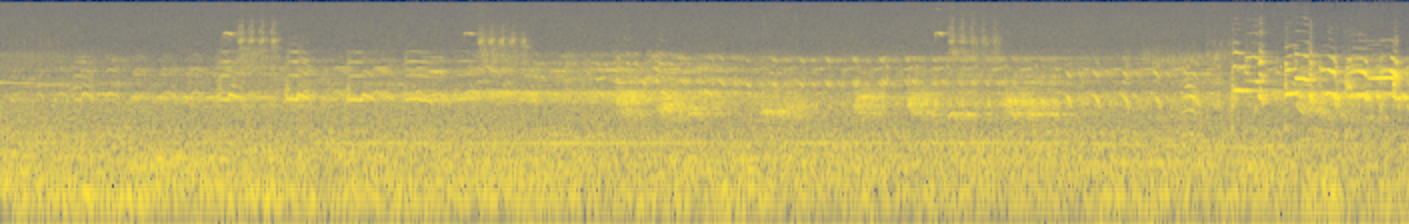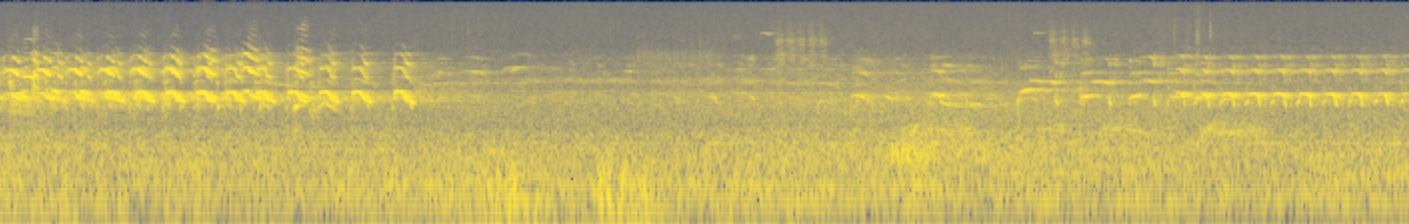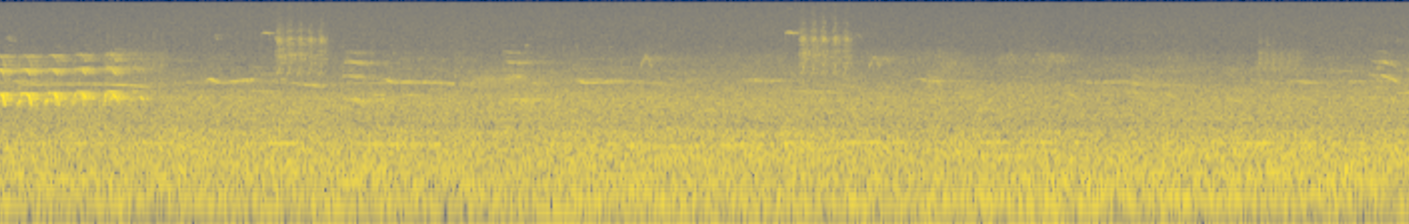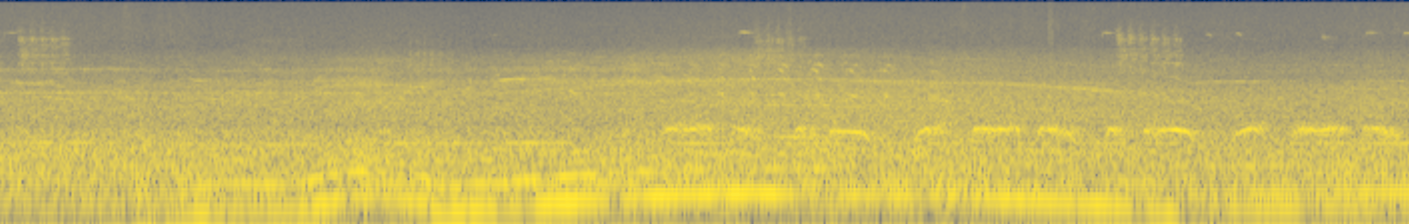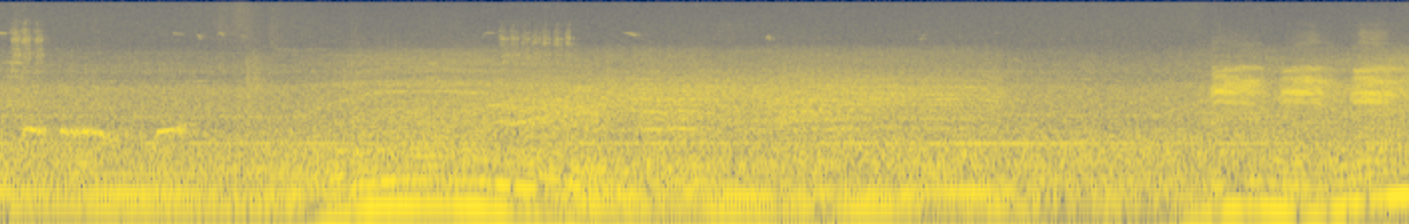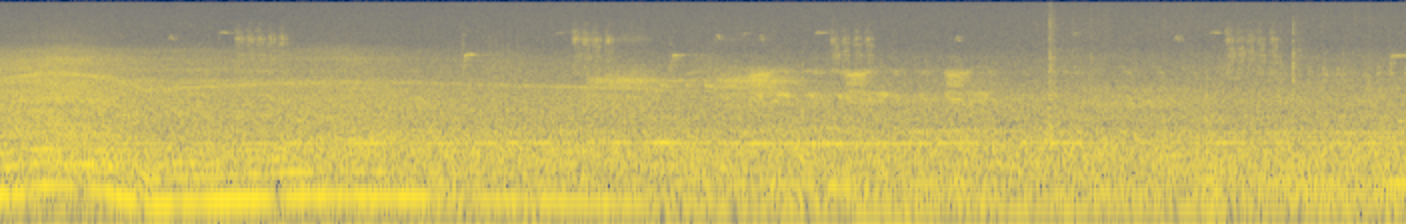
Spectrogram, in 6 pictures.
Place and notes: Scarborough, UK - Summer, St Mary's Church, Scarborough, UK
Binaural field recording at St Mary's Church, Scarborough, UK. Slight wind noise. Birds, seagulls, church bells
